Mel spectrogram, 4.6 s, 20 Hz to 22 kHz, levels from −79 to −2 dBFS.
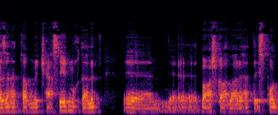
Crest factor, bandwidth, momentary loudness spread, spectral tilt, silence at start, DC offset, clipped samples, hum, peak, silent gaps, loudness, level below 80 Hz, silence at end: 16 dB; 11.5 kHz; 9 LU; -3.5 dB/octave; 0 s; under 0.1%; under 0.1%; none; -12 dBFS; none; -28 LUFS; -72 dBFS; 0 s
